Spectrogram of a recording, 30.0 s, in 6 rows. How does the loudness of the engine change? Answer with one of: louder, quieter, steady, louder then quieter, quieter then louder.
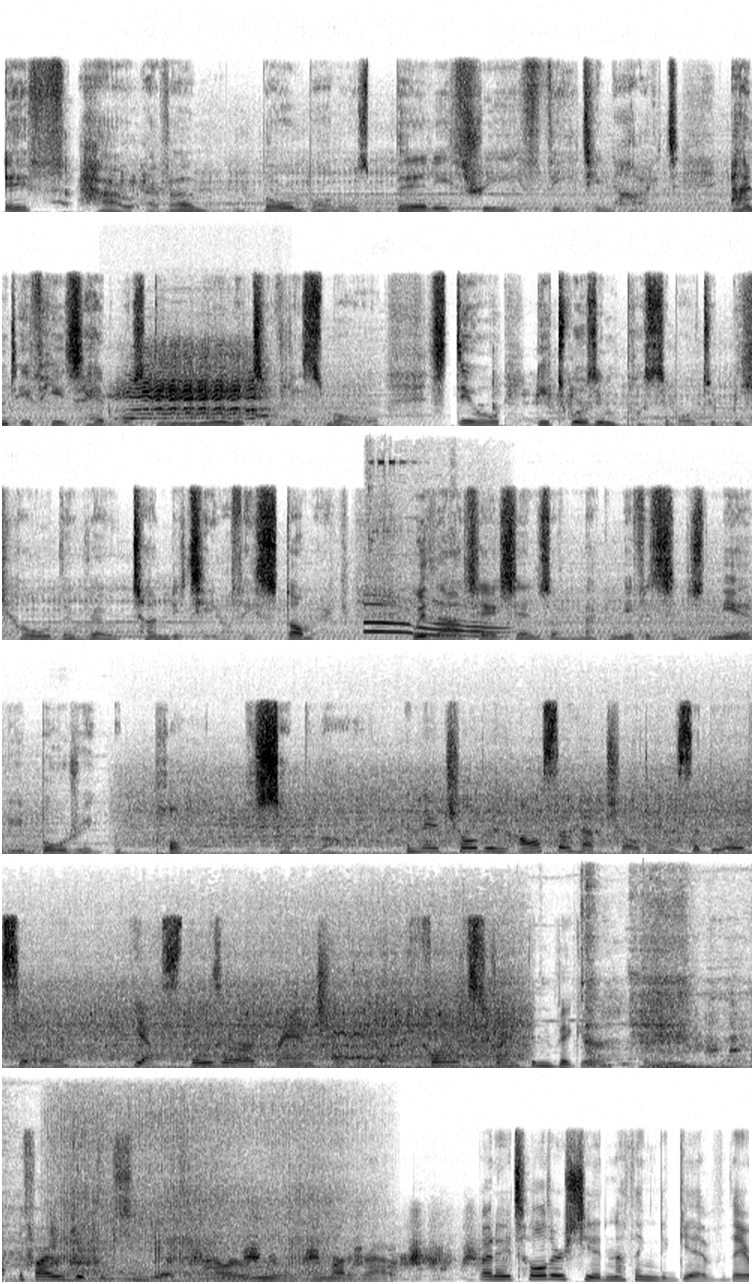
louder.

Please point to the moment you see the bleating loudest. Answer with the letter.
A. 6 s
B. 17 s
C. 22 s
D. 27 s
A.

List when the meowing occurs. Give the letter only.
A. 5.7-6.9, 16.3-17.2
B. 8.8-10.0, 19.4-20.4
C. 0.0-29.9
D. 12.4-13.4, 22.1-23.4
D.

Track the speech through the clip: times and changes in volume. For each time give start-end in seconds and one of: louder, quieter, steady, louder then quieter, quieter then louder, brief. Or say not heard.
0.0-29.9 steady.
